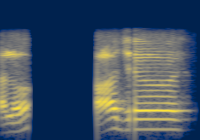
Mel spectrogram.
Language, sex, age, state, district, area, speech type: Nepali, male, 45-60, West Bengal, Kalimpong, rural, conversation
